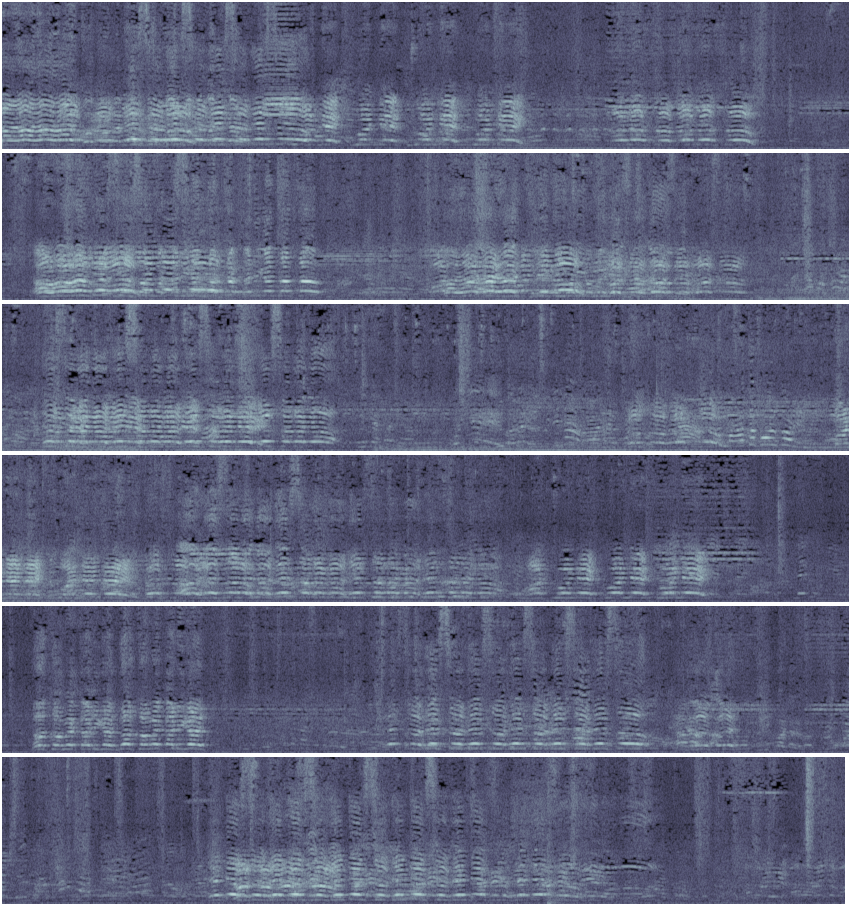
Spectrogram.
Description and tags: Kolkata market ppl selling cloths CsG
india, hindi, kolkata, shouting, selling, market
